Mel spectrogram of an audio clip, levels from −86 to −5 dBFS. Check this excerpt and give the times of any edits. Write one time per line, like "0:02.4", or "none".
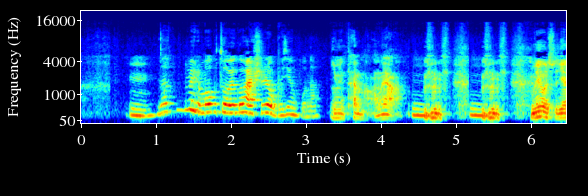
0:03.3
0:05.2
